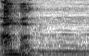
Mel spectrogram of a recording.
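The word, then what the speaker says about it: عمرو: लफज़ उमरू तो कोई लफज़ ही नहीं है।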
